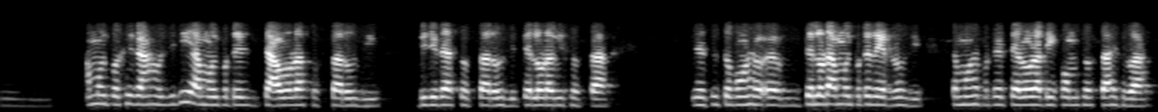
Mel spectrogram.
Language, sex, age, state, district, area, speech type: Odia, female, 45-60, Odisha, Sambalpur, rural, conversation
